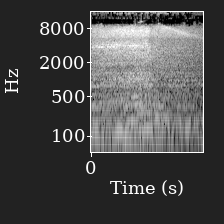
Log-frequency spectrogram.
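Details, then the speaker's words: Cummins diesel truck with a self-installed used stock muffler; the owner suspects the turbo silencer ring was removed: a deep, full exhaust rumble that swells with the revs, with the turbo audibly spooling. No knocks or rattles, healthy. "Really love the way the truck sounds. You can really hear that turbo."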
